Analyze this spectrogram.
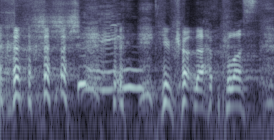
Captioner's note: schiiiing!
